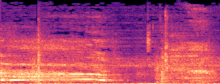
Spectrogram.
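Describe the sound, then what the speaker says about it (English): A rooster crows right next to a window, a loud drawn-out call lasting about a second, followed by fainter clucks and bird noise from hens kept nearby. "cock is also trying to teach us networking, competing with me"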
